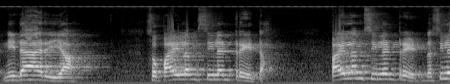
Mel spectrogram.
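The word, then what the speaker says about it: Cnidaria: is different pylon sealant other name is nidaria sea silent nidaria so pylon sealant pylon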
